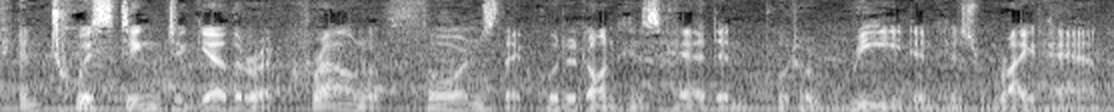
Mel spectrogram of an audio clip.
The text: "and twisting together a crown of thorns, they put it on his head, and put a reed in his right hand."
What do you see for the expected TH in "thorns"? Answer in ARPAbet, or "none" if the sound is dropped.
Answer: TH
